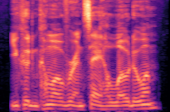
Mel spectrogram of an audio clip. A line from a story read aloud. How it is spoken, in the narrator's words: my older brother demands irritably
